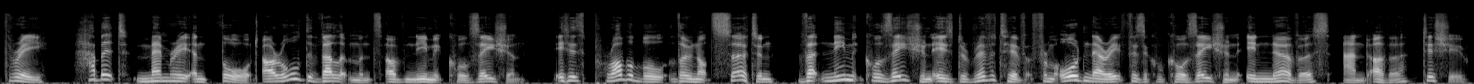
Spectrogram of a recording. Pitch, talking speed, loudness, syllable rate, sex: 135 Hz, 125 wpm, -20 LUFS, 4.6 syllables/s, male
